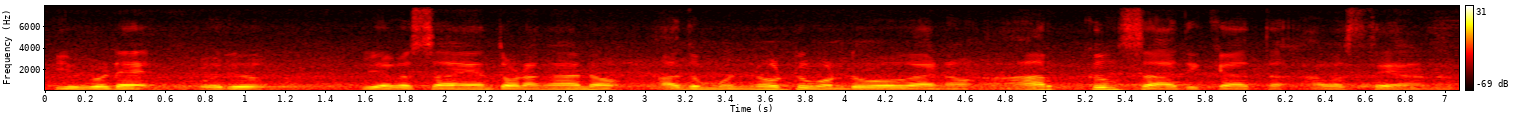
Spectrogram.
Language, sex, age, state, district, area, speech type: Malayalam, male, 45-60, Kerala, Kottayam, urban, spontaneous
